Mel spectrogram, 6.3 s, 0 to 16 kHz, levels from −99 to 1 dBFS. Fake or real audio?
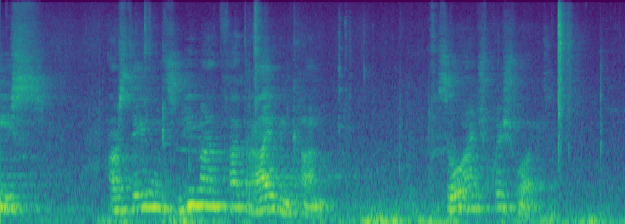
real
